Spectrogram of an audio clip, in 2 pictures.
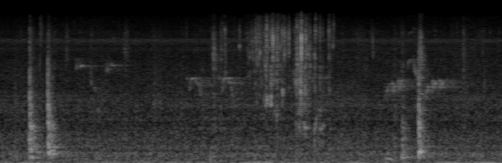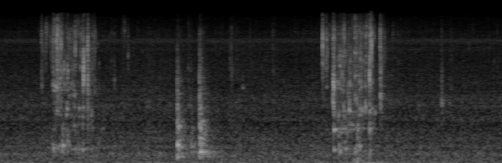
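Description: Tomato juice scooped with a metal coffee cup from a pan and poured into a cloth strainer bag over a stockpot: three short splashy pours, with a few sharp clinks of the cup against metal between them.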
